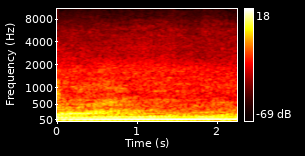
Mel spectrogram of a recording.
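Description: Steady low hum of a motor vehicle engine running.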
